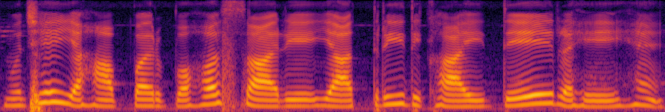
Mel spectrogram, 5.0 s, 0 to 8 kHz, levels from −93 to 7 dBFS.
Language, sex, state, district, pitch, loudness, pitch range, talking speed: Hindi, female, Madhya Pradesh, Katni, 175 Hz, -15 LUFS, 160-200 Hz, 120 wpm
